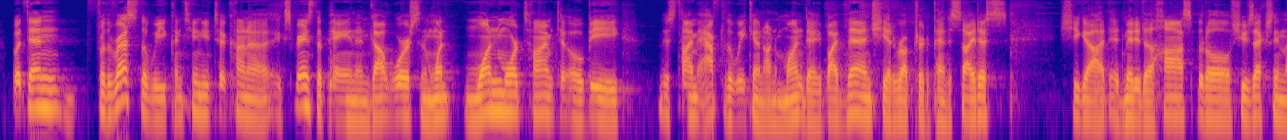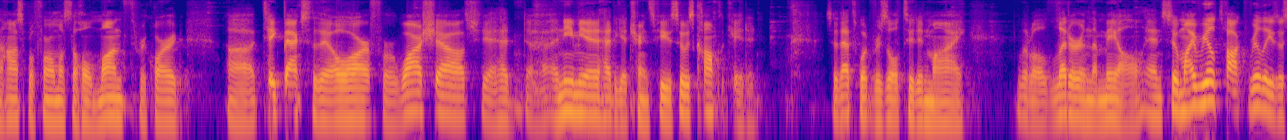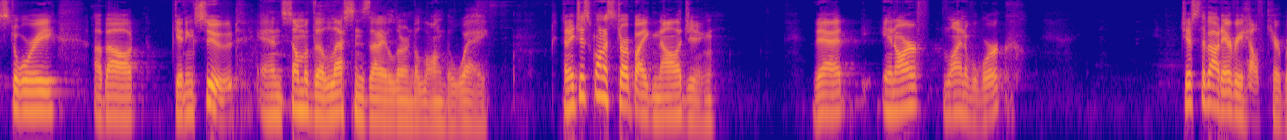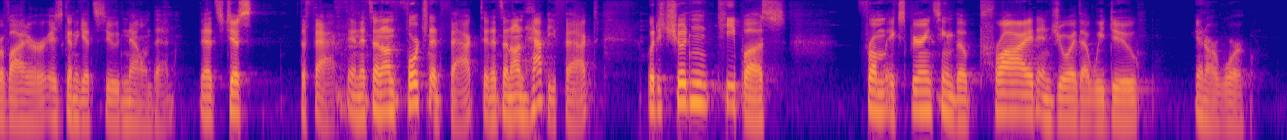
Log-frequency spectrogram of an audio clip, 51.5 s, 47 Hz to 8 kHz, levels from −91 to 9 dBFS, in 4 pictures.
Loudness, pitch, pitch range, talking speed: -18 LUFS, 115 Hz, 105-130 Hz, 195 wpm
